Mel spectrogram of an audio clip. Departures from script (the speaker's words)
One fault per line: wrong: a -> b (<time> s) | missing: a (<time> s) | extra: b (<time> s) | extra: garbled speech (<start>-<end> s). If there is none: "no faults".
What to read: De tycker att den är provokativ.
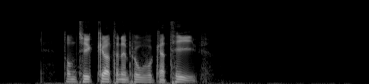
no faults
